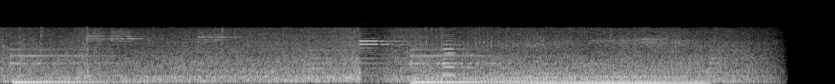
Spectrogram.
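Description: Teaser sound design: city traffic noise with short car-horn toots under two deep sustained bass hits, the first at the start and the second about four seconds in, ending in a quick fade just before the end.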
